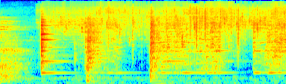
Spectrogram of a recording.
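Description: Sharp crackling sizzle as an egg hits hot oil in a pan, with several distinct sputtering bursts and clinks over a steady frying hiss, close and fairly quiet, no voices.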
